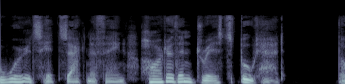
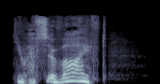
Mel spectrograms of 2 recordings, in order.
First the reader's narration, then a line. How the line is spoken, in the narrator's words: Zack said, his voice broken by muffled tears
